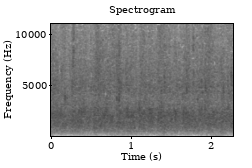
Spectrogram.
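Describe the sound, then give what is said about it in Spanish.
Dense, sustained applause from a large audience at the 2012 Holy Week proclamation (pregón), growing louder as two men embrace and the man being honoured bows to the authorities. Many hands clap at once in a loud, continuous roar that stays fairly even throughout. “Y el aplauso se hace más, fuerte.”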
